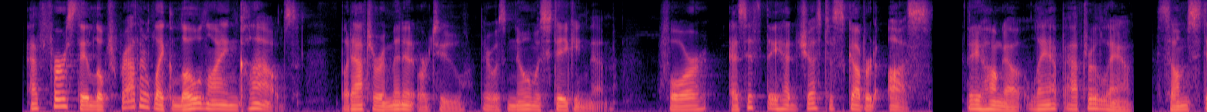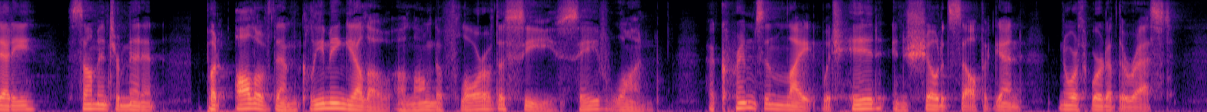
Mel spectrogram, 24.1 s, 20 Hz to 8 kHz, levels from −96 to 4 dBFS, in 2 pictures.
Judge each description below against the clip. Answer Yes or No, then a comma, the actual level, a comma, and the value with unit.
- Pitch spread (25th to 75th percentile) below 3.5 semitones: No, average, 4.0 semitones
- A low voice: Yes, low, 105 Hz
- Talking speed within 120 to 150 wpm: No, average, 160 wpm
